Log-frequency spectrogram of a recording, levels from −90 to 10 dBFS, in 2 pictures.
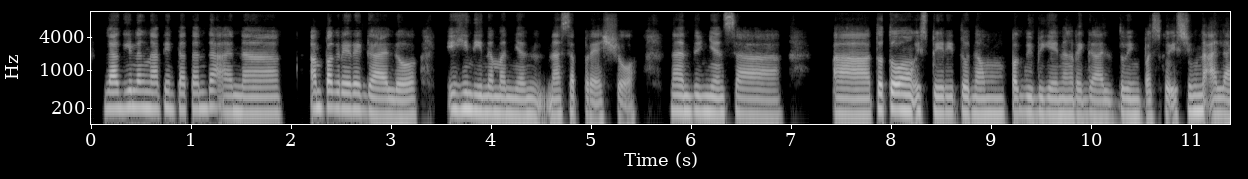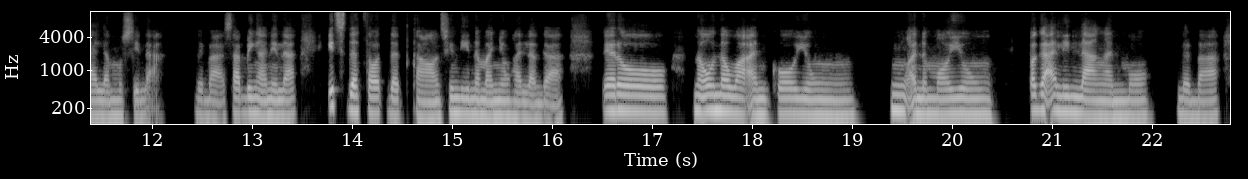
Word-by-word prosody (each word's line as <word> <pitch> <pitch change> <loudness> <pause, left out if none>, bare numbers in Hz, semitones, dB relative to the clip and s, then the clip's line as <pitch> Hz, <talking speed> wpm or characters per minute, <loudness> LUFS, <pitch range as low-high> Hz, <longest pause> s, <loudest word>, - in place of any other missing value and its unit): lagi 195 +1 +3
lang 205 -1 +2
natin 195 0 -1
tatandaan 190 -2 -2
na 160 0 +1 0.5
ang 200 0 +1
pagreregalo, 160 -8 +1 0.3
eh, 185 - +1
hindi 180 -2 +3
naman 160 -2 +1
yan 145 0 +1 0.2
nasa 145 +2 -2
presyo, 130 -3 -5 0.3
nando'n 165 -2 +2
yan 155 - -1
sa, 145 -3 -2 0.6
ah, 150 -1 +3
totoong 180 -2 +5
espiritu 160 0 -1
ng 150 0 0
pagbibigay 155 -1 -1
ng 145 0 +1
regalo 140 -1 -2
tuwing 145 0 0
Pasko, 135 -2 -5
is 145 - -3
yung 170 +1 +3
naalala 140 -2 0
mo 140 - -2
sila, 135 +2 -6 0.4
'di 145 - -8
ba? 130 -2 -3
Sabi 155 +1 -1
nga 135 - +1
nila, 140 0 0 0.3
"It's 215 - +2
the 175 -2 +3
thought 155 -1 0
that 145 -2 -2
counts", 130 -1 -2
hindi 155 -1 +2
naman 140 -2 +2
yung 135 0 +1
halaga. 125 -2 -2 0.4
Pero 170 -2 +4 0.3
naunawaan 160 -3 +3
ko 150 0 0
yung 140 -1 0 0.3
yung 175 -1 +2
ano 150 0 +2
mo, 145 -1 +1
yung 150 -1 +1 0.4
pag-aalinlangan 155 -6 +3
mo, 135 0 -2 0.3
'di 140 -2 -3
ba. 135 0 -2
150 Hz, 145 wpm, -23 LUFS, 140-165 Hz, 0.6 s, totoong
